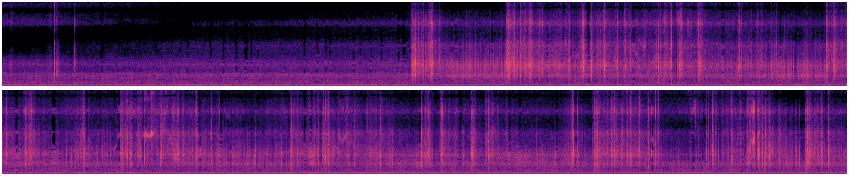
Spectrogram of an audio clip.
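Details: Endoscopic suction of a man's right ear canal occluded by dead skin and debris, smelly and infected, very narrow canal, fine instrument: hissing suction with intermittent crackling and gurgling as debris is drawn out.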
